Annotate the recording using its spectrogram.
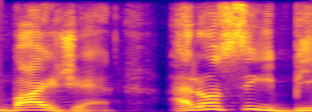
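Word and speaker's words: Bijan: By as in bi-weekly, Jan as in ran as in tan as in man as in fan. By bi-weekly. Jan as in tan. Well, that's how he pronounces it. Shut up. I don't care. That's how I pronounce it. I don't follow the herd. That's how I see it. When I look at that name, I see Baijan.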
